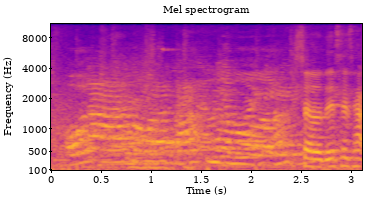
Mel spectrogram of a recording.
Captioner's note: everyone chattering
